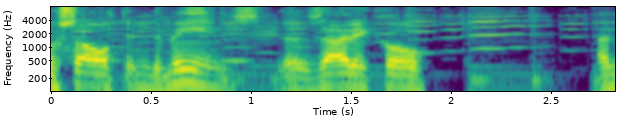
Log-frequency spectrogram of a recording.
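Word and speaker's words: zydeco: that style of music became known as zaricot, but it was spelled phonetically, which is Z-Y-D-E-C-O. But the real way to spell it in French, it's plural. It's D-E-S, haricot, Harricot, des haricots. So that's where the zaricot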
